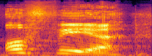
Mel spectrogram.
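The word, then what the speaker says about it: Ophir: the area was named offia it spells o-p-h-i-r go figure out how to pronounce that offi is one of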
